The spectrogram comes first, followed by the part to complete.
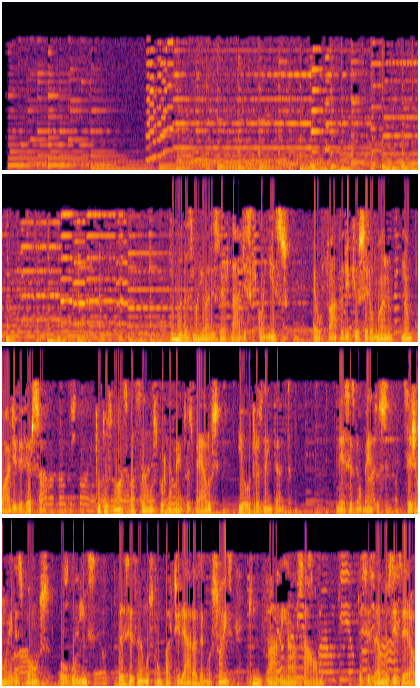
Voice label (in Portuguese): Masculino, Dia Dos namorados; Telemensagens; Conte Comigo; Telemensagens 2017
